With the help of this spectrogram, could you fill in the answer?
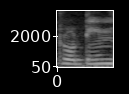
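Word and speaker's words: pro tem: इसको हम लोग प्रोनाउंस ऐसे ही करते हैं, प्रोटेम, दैट मीन्स टेम्परेरीली जो अपॉइंट होता है।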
